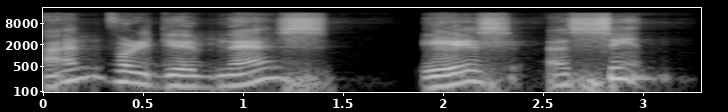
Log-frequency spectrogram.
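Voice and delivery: slow, word by word, leading the congregation; slow unison reading. Shown as a demonstration. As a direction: read it out together, very slowly. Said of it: "Sabay-sabay".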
